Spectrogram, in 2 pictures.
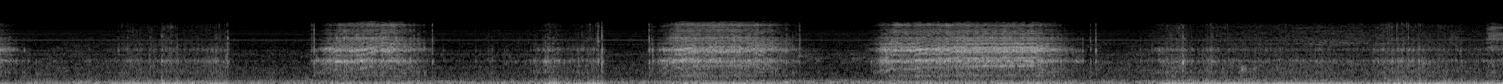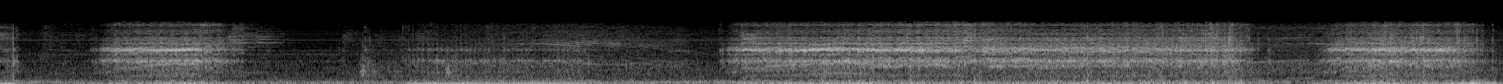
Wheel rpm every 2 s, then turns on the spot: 10, 30, 10, 50, 60, 40, 20, 10, 50, 10, 10, 80, 110, 90, 60.
0-2 4-6 12-16 18-22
